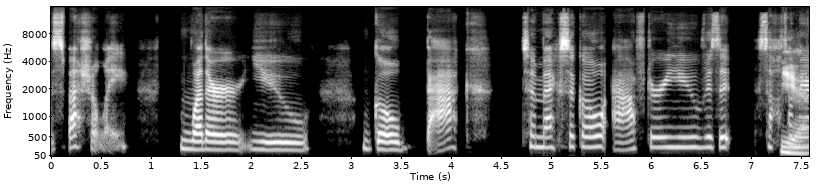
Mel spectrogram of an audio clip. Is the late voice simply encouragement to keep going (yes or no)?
yes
